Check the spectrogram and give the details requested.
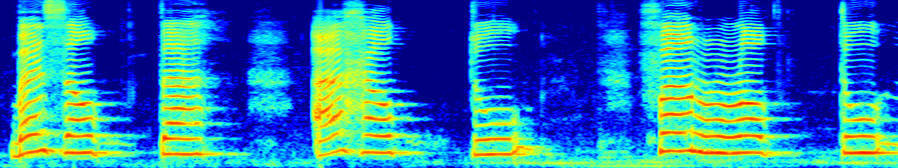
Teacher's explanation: Cara mengidghamkannya adalah dengan mengeluarkan huruf to dari makhrajnya tapi tanpa diqalqalahkan. Kemudian menurunkan pangkal lidah untuk menyebut huruf ta yang dikeluarkan dengan sifat hams. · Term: idgham naqis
